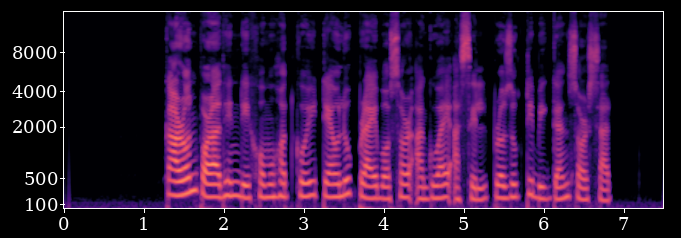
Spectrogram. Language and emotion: Assamese, neutral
